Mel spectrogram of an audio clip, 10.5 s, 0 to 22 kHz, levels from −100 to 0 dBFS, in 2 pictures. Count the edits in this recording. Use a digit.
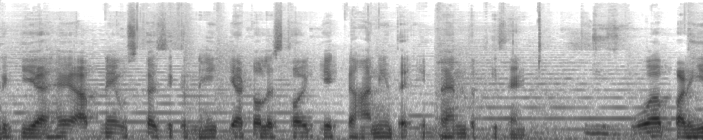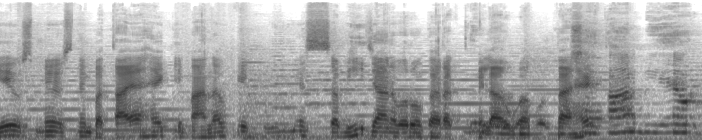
0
